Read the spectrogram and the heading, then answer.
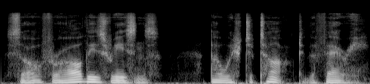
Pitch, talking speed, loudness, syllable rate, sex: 90 Hz, 195 wpm, -17 LUFS, 4.8 syllables/s, male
